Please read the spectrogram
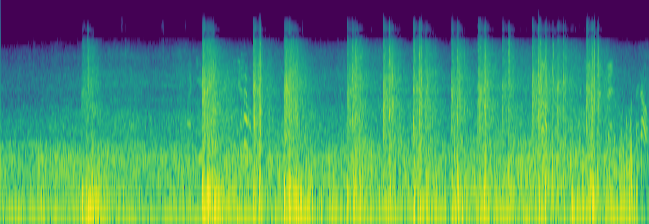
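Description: Freight train of autorack cars rolling through a grade crossing: a steady low rumble with sharp wheel bangs over the rail joints and crossing, coming in quick irregular clusters about every half second.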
